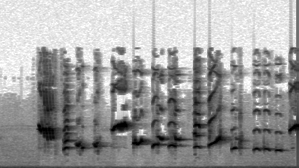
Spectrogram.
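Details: Orange-headed thrush kept in North Bali, singing as a master song for other birds: a continuous, varied stream of clear whistled notes, slurs and chips delivered about once per second, rich and unbroken.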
